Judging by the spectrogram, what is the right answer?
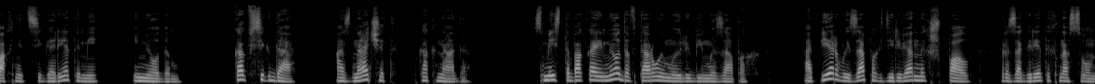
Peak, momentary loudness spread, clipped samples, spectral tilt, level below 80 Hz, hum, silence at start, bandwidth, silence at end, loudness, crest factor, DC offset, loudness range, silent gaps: -12 dBFS; 12 LU; under 0.1%; -4.5 dB/octave; -70 dBFS; none; 0 s; 16.5 kHz; 0 s; -33 LUFS; 22 dB; under 0.1%; 2 LU; 4.83-5.29 s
